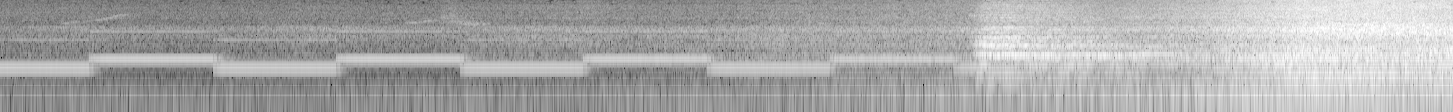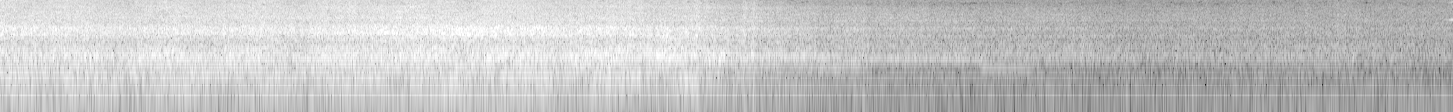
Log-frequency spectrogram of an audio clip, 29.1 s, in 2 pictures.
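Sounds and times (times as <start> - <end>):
train wheels running on rails: 7.6 - 29.0
locomotive horn: 9.5 - 12.1.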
